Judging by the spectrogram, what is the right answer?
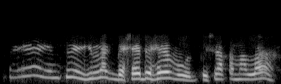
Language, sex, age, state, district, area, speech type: Assamese, male, 18-30, Assam, Darrang, rural, conversation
